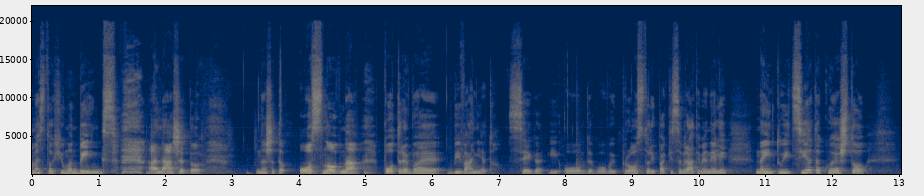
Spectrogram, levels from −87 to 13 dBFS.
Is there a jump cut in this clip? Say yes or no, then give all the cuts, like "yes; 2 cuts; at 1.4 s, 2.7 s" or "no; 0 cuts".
no; 0 cuts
